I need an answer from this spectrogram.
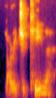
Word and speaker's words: Jakiela: So today I'm delighted to be joined by Laurie Jakiela. Rhymes with tequila.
